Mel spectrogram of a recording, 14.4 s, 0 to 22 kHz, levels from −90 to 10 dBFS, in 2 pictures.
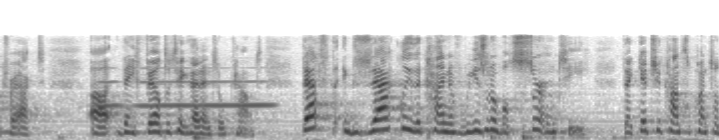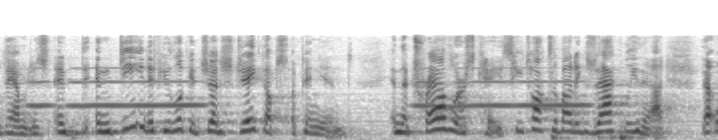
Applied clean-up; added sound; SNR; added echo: none; Wind instrument, woodwind instrument; 13 dB; none.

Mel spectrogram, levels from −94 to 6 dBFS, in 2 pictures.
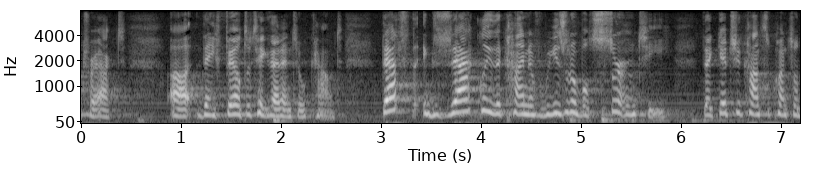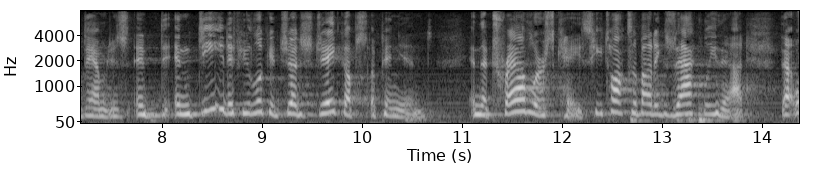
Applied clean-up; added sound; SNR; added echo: none; none; none; none.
